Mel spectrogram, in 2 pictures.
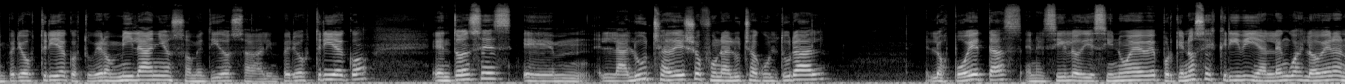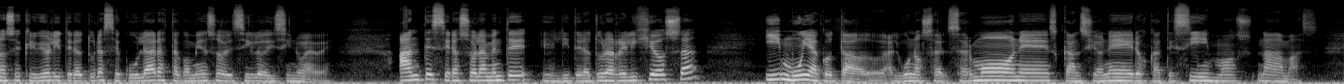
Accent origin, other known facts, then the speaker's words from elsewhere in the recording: La Plata, Buenos Aires Province, Argentina; moved away as an adult; now in Buenos Aires, Argentina; yo soy de La Plata y cuando terminé el secundario, yo quería vivir en Buenos Aires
